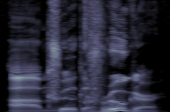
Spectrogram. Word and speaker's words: Kroeger: We've been pronouncing his last name wrong this entire time. Did you hear about Kroeger? this? Kruger. Okay. Yeah, it's Kruger.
